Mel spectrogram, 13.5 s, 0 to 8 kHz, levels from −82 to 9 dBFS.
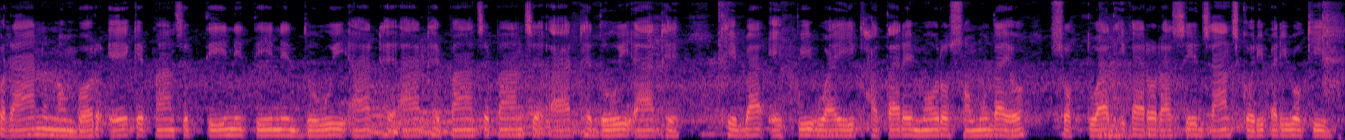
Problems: constant background noise, continuous background conversations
